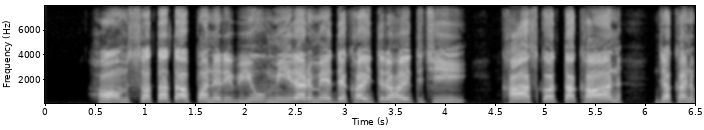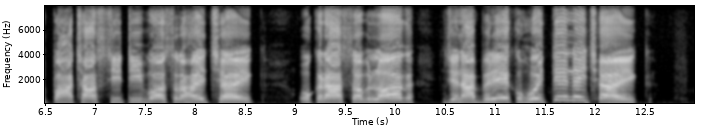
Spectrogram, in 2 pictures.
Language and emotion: Maithili, fearful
